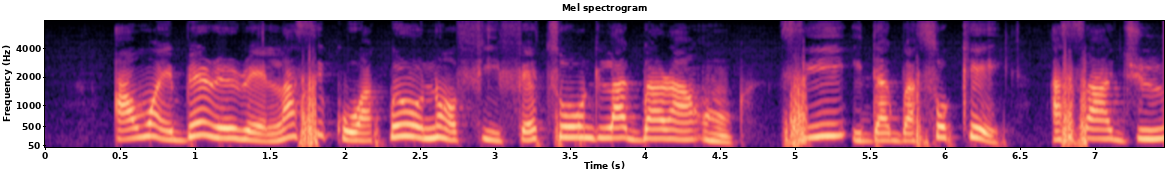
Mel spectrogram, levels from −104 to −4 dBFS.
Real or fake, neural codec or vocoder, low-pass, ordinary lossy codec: real; none; none; none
